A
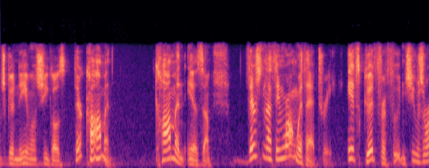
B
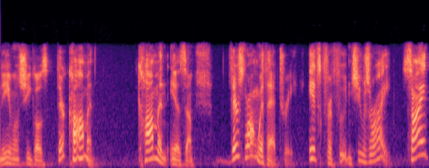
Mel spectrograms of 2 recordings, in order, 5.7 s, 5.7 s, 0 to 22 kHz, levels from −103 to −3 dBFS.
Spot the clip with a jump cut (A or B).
B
